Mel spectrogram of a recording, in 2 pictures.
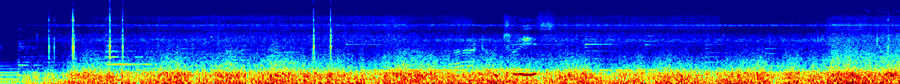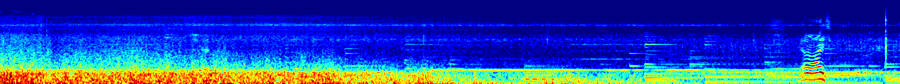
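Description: Wind rushing over the rider's camera microphone with the tyres rolling on tarmac as a mountain e-bike runs fast along a lane. The roar is loud and steady, then eases off about two-thirds of the way through.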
